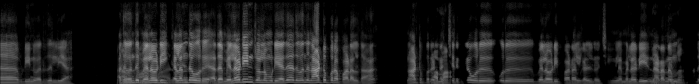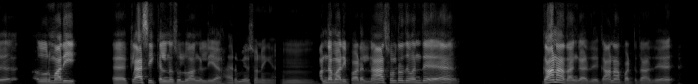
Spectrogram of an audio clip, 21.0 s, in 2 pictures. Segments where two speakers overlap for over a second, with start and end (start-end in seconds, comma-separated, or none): 1.8-3.7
